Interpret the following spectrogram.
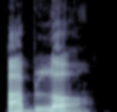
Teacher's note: the form for he, she, or usted talked is habló, also with a stress on the second syllable.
